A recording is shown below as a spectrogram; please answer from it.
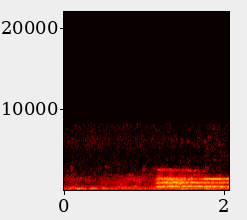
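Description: Near silence, then about a second in a faint, high-pitched, held whine lasting about a second.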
